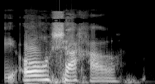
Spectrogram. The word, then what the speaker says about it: Or Shahar: Or am I pronouncing your surname correctly? – Yeah, that's not that easy. Or Shahar would be the right pronunciation, but it's awesome. Very hard, I know.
